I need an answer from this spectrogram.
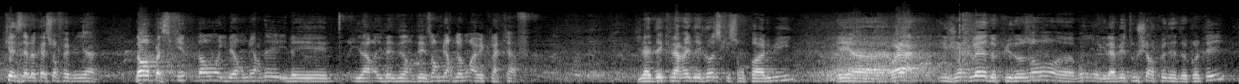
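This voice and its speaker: A man's voice: fairly high pitch, fairly even intonation, brisk, a crowd in the background. A man telling a rambling, conspiratorial stand-up story, often laughing through his lines. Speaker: stand-up comedian.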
